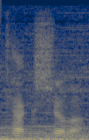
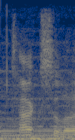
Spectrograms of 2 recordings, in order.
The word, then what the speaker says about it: Taxila: is in textular or taxila it depends on your pronunciation people but I call it taxila after learning a lot about Indian history long ago and I have this habit of pronouncing it as such but again Imperial challenge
